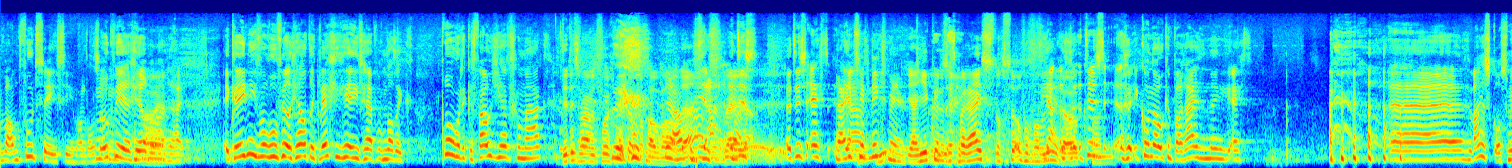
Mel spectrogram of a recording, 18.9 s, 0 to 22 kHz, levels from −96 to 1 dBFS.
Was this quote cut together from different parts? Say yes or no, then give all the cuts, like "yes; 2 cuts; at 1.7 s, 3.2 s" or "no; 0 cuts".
no; 0 cuts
